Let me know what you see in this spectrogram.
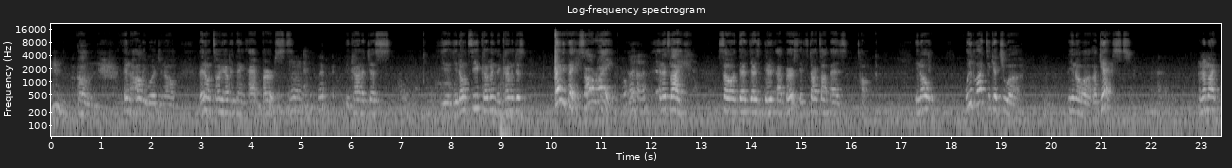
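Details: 22-year-old man born prematurely at about one pound whose vocal cords had to develop as he grew and still don't close all the way; breathy voice from incomplete vocal fold closure.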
